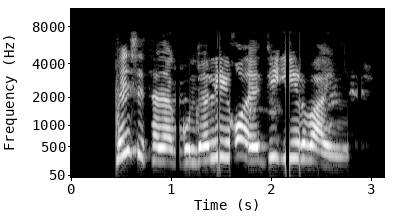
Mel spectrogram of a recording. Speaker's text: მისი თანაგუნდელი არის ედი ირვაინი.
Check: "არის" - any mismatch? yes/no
yes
